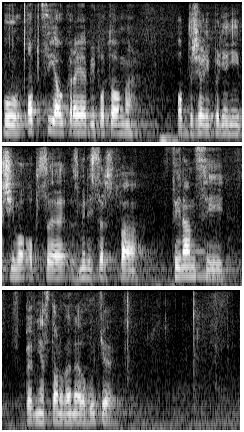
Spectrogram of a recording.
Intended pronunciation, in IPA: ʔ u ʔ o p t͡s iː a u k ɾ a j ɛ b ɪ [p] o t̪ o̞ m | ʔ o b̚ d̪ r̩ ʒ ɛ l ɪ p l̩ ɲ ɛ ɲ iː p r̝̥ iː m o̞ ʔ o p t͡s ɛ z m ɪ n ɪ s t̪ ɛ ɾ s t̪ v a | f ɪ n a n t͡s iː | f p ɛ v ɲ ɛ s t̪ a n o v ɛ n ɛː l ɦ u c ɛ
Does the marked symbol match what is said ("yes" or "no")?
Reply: yes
